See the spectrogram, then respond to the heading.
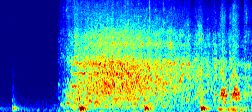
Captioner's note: audience laughter; dance music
